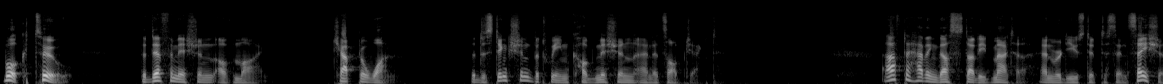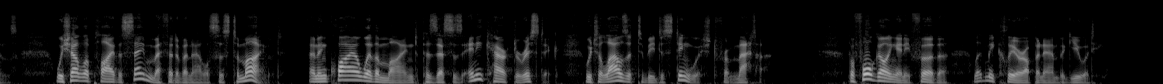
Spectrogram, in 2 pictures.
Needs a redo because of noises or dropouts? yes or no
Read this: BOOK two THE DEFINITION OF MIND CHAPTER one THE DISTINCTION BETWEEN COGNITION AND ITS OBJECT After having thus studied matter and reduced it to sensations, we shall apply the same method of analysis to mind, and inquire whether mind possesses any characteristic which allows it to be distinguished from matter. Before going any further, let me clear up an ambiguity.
no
